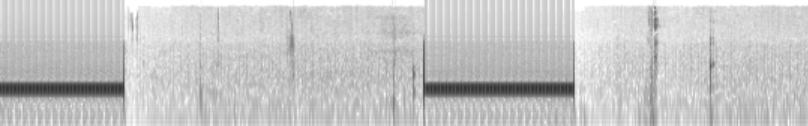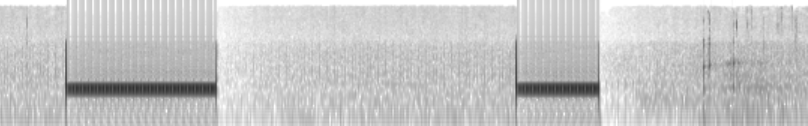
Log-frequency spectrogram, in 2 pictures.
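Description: A telephone ringback tone repeats four times, each steady electronic burst about a second long separated by pauses of roughly two seconds, with faint clicks and rustling between the rings.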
